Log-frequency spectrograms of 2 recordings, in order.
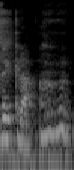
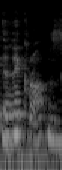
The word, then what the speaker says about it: Zikra: तो यार It's Zikra. Actually Zikra.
